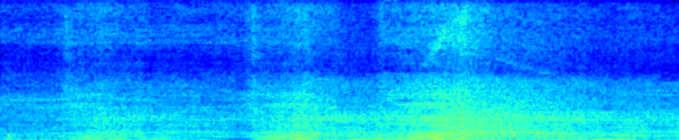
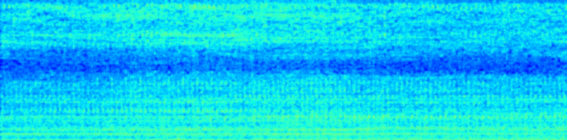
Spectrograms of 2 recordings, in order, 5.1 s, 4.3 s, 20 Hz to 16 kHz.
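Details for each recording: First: Ford Fiesta, believed 1.0 litre, with lean code P2187 and engine light after refuelling: after the fix, idling in closed loop as long-term fuel trim comes down. A steady low hum under hiss with no stumble or hunting; normal, much-improved idle. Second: Ford Fiesta with lean code P2187, idling, heard under the hood: a faint, constant airy hiss, apparently near the throttle body. A vacuum leak; a dealer had wanted to replace the injectors.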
